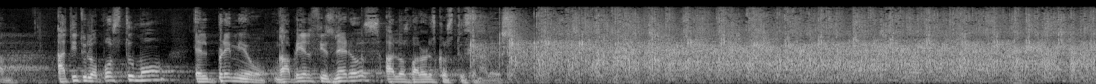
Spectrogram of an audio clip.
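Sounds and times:
speech: 0.0 - 5.3
large crowd applauding in a parliament chamber: 4.7 - 10.9.

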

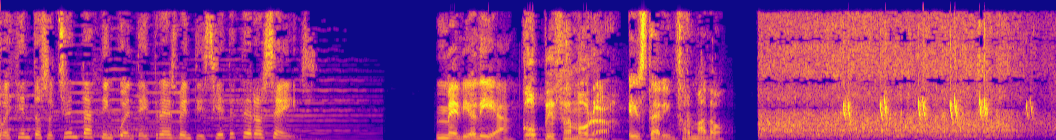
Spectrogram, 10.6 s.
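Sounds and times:
speech: 0.0 - 3.2, 4.4 - 7.3
stream of falling water gushing: 7.6 - 10.5
turtle dove chirping: 8.4 - 10.5.

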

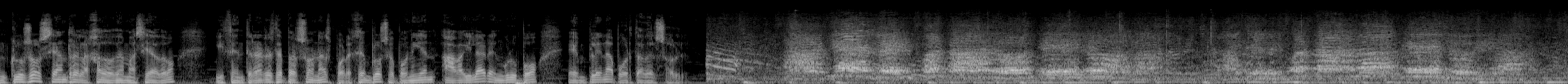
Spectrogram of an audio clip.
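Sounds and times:
speech: 0.0 - 7.1
crowd cheering and shouting in snow: 7.1 - 15.6.

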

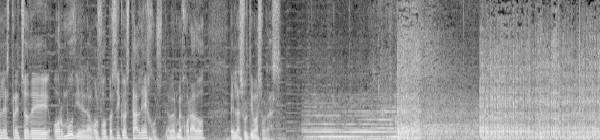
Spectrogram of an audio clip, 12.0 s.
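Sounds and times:
speech: 0.0 - 6.2
drone engine buzz: 6.0 - 12.0
loud crackling noise burst: 7.6 - 12.0
gunfire-like rattling over a city: 9.6 - 12.0.

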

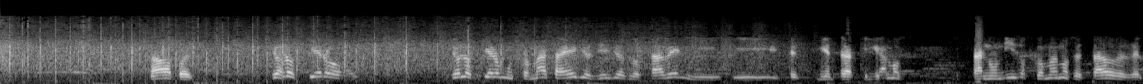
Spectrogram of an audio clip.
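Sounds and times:
applause from the people of Oviedo for a football club: 0.0 - 8.3
speech: 1.5 - 3.7, 4.5 - 9.2, 9.8 - 11.4.

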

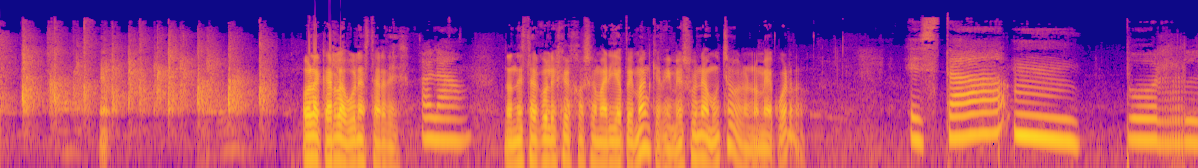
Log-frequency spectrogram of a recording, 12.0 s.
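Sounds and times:
audience applause: 0.0 - 2.8
speech: 3.0 - 8.3, 9.1 - 11.9.

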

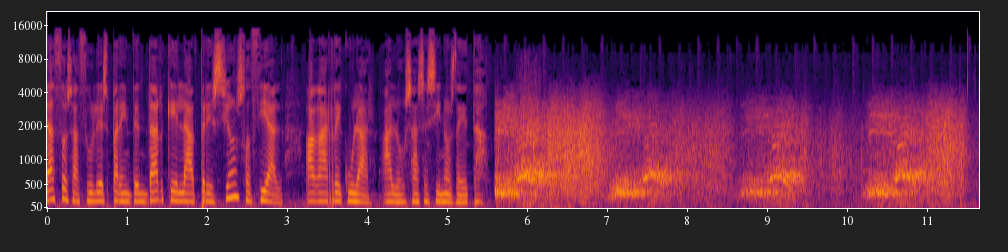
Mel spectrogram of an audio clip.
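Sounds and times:
speech: 0.0 - 6.2
protest crowd shouting in Bilbao: 5.6 - 11.5.

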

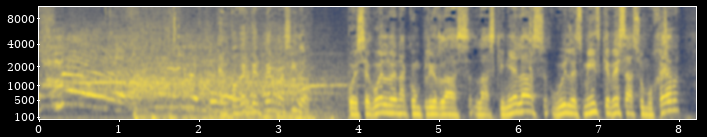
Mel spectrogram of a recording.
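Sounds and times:
audience applause and cheering: 0.2 - 4.7
speech: 2.8 - 8.2.

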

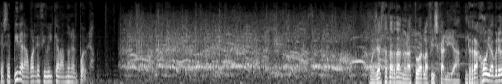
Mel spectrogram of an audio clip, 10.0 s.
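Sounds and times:
speech: 0.0 - 2.6, 7.4 - 10.0
large crowd shouting and jeering: 2.4 - 9.4.

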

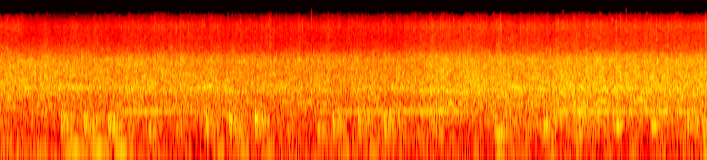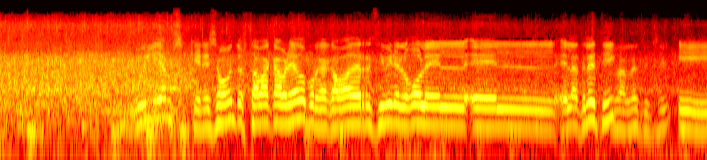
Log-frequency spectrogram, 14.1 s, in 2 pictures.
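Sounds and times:
stadium crowd applauding: 0.0 - 14.1
speech: 8.5 - 14.1.

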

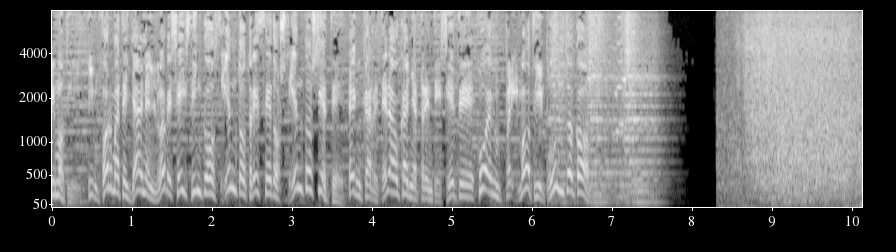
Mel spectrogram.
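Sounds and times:
speech: 0.0 - 7.4
sea waves breaking: 8.3 - 10.1.

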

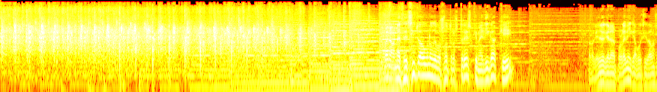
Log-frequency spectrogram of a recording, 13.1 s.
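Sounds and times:
audience applause: 0.0 - 8.6
speech: 7.7 - 10.4, 11.8 - 13.1.

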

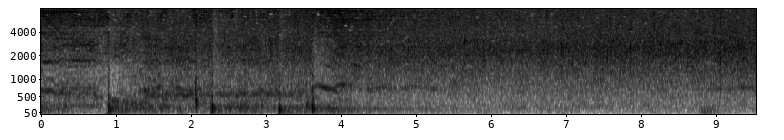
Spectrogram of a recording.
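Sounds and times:
theatre audience standing ovation applause: 0.2 - 9.5
cheers and shouts: 3.1 - 9.5.

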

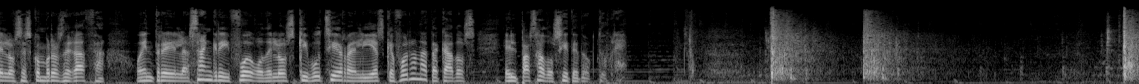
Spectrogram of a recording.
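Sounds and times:
speech: 0.0 - 7.0
gunfire as Hamas attackers storm a house in an Israeli kibbutz: 7.6 - 9.5, 11.2 - 11.3.

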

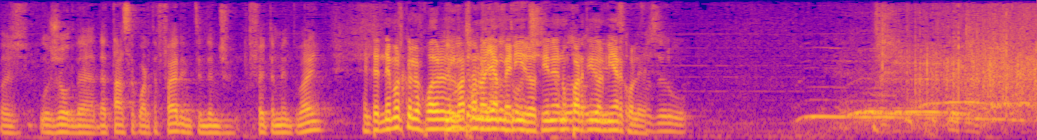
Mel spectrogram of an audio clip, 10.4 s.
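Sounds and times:
speech: 0.0 - 7.0
crowd whistling: 7.9 - 10.3
crowd applauding: 8.4 - 10.3.

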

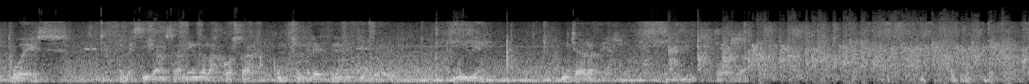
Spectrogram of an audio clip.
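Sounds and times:
speech: 0.1 - 7.8
applause in the press room of the Alcoraz: 7.0 - 10.2.

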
